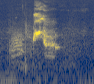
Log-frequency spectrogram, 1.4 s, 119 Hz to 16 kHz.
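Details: At a bush camp around 4 pm on an overland trip through Africa, with campers nearby, a Burchell's Starling that had called all day gives a fainter rasping note, then a single harsh, grating squawk dropping in pitch at the end.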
